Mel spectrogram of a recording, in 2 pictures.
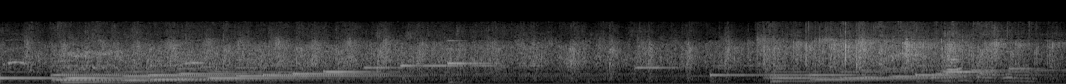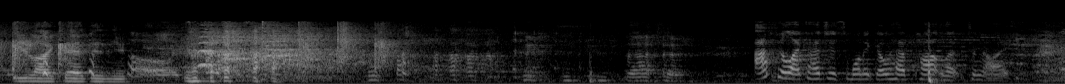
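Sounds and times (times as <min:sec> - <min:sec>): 
sustained keyboard or organ chords: 0:00.0 - 0:11.4
audience clapping: 0:00.0 - 0:11.6, 0:12.6 - 0:14.9
laughter: 0:09.2 - 0:17.4, 0:20.8 - 0:21.3
speech: 0:11.1 - 0:13.7, 0:18.8 - 0:21.3.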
